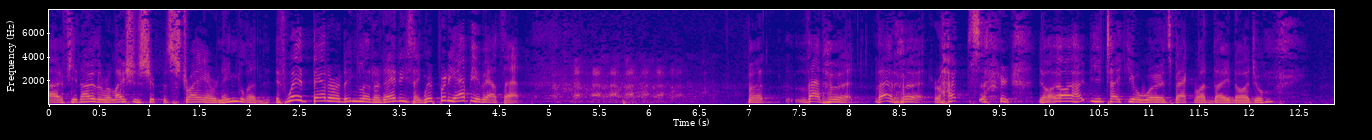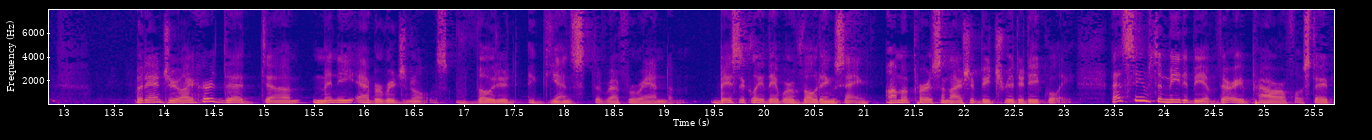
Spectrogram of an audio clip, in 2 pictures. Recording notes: Live From CPAC International Panel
